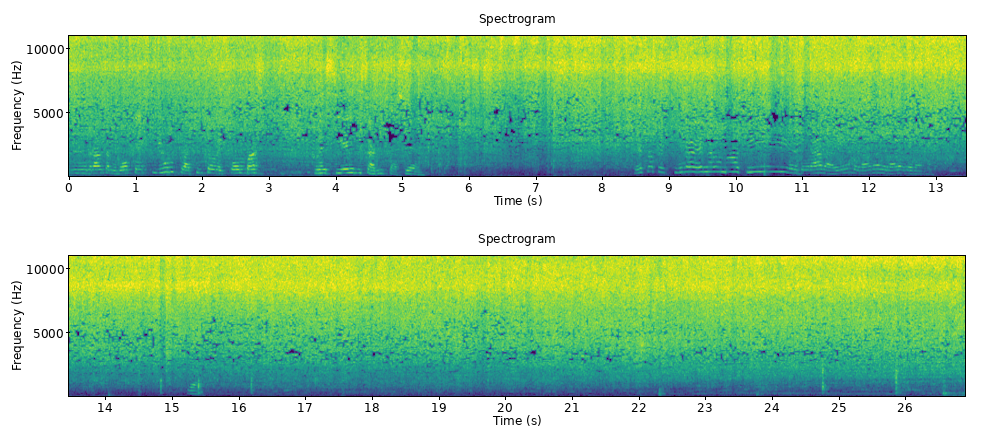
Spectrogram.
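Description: Food sizzles and hisses in a hot pan.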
